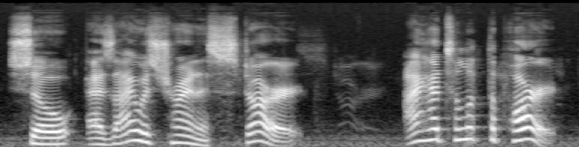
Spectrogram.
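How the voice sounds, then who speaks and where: A man's voice: high voice, very animated, measured pace, a bit bright. A man speaking as an interview guest in a conversational storytelling style, emphatic and repeating phrases for stress. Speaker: interview guest, filmmaker and former stage actor.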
